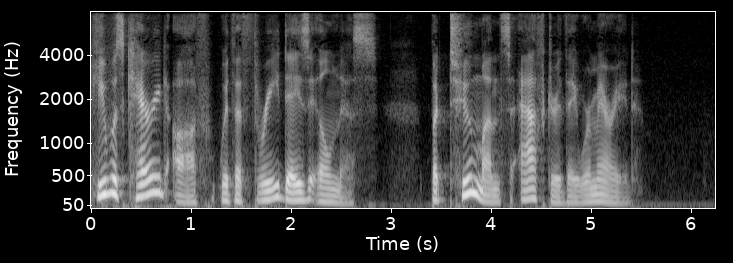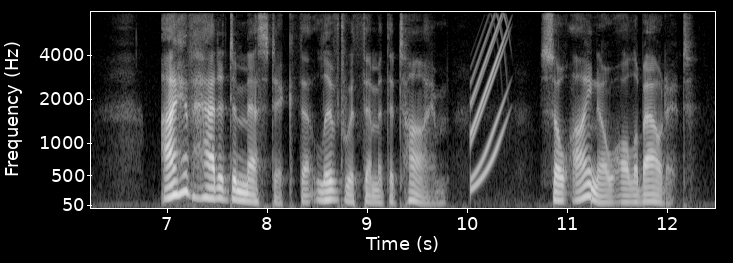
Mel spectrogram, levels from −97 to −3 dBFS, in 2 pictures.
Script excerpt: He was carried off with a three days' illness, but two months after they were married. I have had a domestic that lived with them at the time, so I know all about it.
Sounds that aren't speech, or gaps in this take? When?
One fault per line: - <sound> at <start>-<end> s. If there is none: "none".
- chirp at 10.0-10.5 s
